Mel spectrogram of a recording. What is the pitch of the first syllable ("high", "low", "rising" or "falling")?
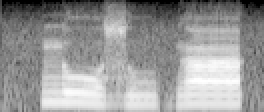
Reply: falling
